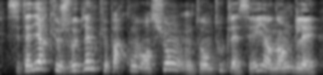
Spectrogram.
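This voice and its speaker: Lively, high-voiced sarcastic male reviewer. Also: fast talker. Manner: sarcastic and joking, then earnest critique. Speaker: TV series reviewer. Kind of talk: casual video review.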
